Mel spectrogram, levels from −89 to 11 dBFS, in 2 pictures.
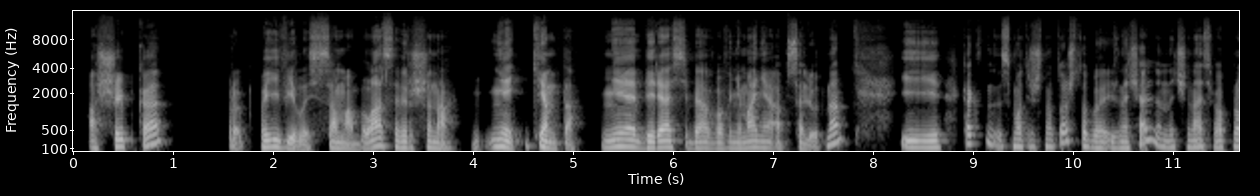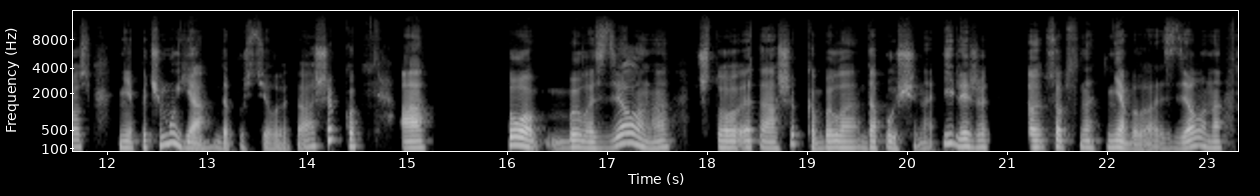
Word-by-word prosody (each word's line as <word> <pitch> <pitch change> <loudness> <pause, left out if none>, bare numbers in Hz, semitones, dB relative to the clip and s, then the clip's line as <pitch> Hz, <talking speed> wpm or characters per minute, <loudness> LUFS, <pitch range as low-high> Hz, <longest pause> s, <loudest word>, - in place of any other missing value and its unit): ошибка 140 0 +1 0.6
пр - - -4
появилась 125 -10 +1
сама, 115 -4 0
была 135 - +3
совершена 120 -5 -2
н - - -11
не 140 -3 +3 0.2
кем-то, 135 -9 +2 0.2
не 140 +2 +4
беря 125 +2 +5
себя 115 -2 0
во 110 0 -3
внимание 115 +2 -1
абсолютно, - - -3 0.5
и 130 0 +2 0.2
как 195 0 -3
тн 200 -8 -8
смотришь 140 -2 -5
на 140 -1 -5
то, 225 - -2
чтобы 130 - -3
изначально 120 - -3
начинать 130 - -4
вопрос 135 - -2 0.3
не: 125 -1 0
"Почему 145 - -1
я 115 - +1
допустила 120 - -7
эту - - -4
ошибку?", 145 - -2 0.4
а: 125 +1 +6 0.8
"Что 165 -6 +7
было 120 0 +1
сделано, 130 - +1 0.2
что 125 -1 +2
эта 125 -2 +2
ошибка 195 - -3
была 120 +2 +2
допущена 115 -2 -2
или 195 -8 +3
же 130 -1 -2 0.4
со 130 -1 +3
собственно 130 -1 -2
не 125 -1 +5
было 100 0 -3
сделано, 120 +4 +1
130 Hz, 120 wpm, -26 LUFS, 120-140 Hz, 0.8 s, Что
